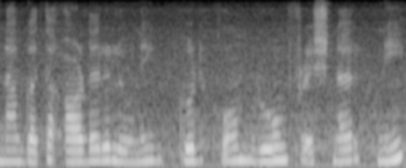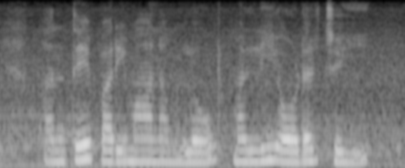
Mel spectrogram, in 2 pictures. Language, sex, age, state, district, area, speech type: Telugu, female, 18-30, Telangana, Yadadri Bhuvanagiri, urban, read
